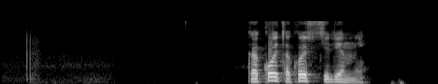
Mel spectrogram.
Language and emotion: Russian, neutral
